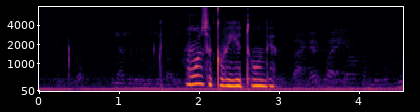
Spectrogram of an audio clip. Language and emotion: Russian, sad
